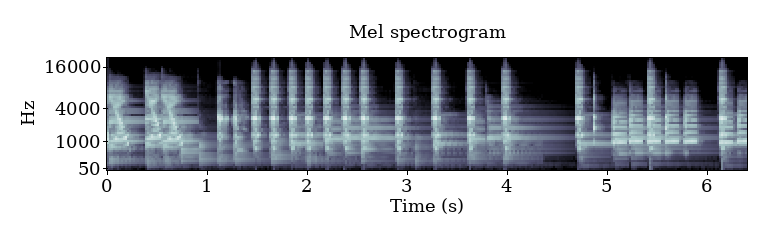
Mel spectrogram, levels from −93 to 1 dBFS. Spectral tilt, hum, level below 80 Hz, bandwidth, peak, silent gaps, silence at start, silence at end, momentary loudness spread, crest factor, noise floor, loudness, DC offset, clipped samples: 3.5 dB/octave; none; -74 dBFS; over 20 kHz; 0 dBFS; none; 0 s; 0 s; 7 LU; 16 dB; -43 dBFS; -13 LUFS; under 0.1%; under 0.1%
